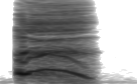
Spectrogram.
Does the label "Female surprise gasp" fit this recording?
Yes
